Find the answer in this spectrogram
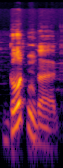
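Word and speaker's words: Göteborg: same mother ah okay you say gothenburg as gothenburg but you say gotenberg in swedish did i say it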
